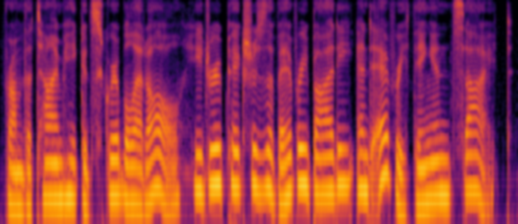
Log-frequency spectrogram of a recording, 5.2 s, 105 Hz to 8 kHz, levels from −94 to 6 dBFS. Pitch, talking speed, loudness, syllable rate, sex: 185 Hz, 195 wpm, -17 LUFS, 5.4 syllables/s, female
